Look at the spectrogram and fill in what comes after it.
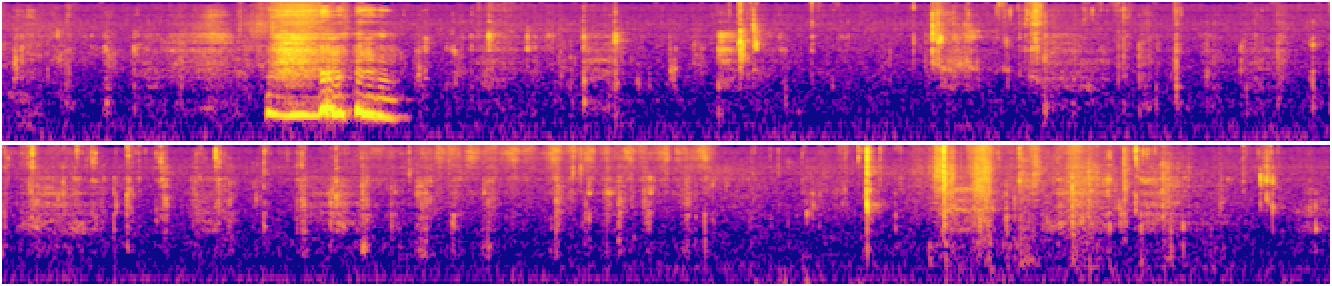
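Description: Close-miked eating sounds: faint chewing and lip smacks. About two seconds in there is one loud vocal sound from the eater, lasting about a second.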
